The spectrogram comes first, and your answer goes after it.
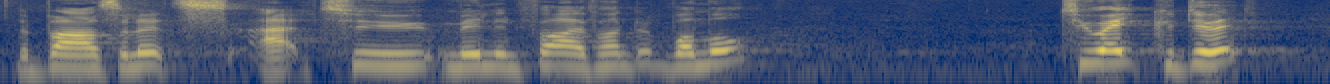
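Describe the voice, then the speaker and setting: Male auctioneer, high voice, formal and courteous, live bid-calling with repeated figures. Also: steady tone, measured pace. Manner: polite, formal, coaxing bidders. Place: large auction sale room.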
